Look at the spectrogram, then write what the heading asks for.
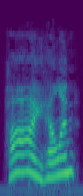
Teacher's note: Notice that the <i> sound in <hi> is extended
